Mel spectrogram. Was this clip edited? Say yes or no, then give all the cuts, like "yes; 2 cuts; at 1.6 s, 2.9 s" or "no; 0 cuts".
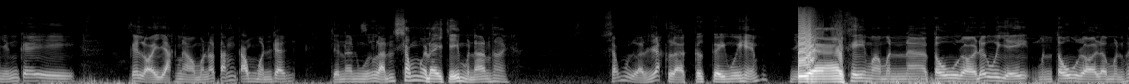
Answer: yes; 1 cut; at 8.0 s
